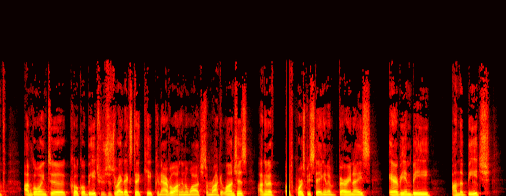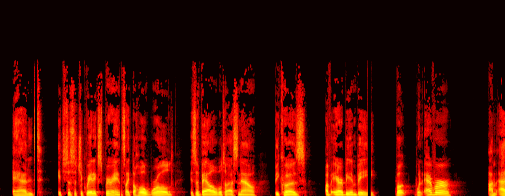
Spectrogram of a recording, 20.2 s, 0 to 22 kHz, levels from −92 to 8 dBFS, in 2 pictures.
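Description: Four short dropouts to dead silence break up this speech, at 5.74 s (about 53 ms, between "launches I'm going to" and "of course be staying"), 10.82 s (48 ms, just before "it's just such a"), 12.52 s (29 ms, right after "just such a great") and 17.47 s (71 ms). Each gap sounds like a Bluetooth stall: the sound cuts out cleanly and carries on as if it were simply paused. The likely cause is radio interference delaying packets until the headphones' buffer ran empty.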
